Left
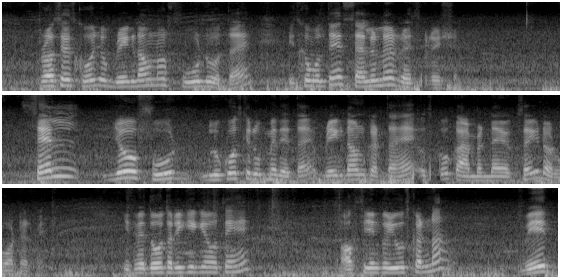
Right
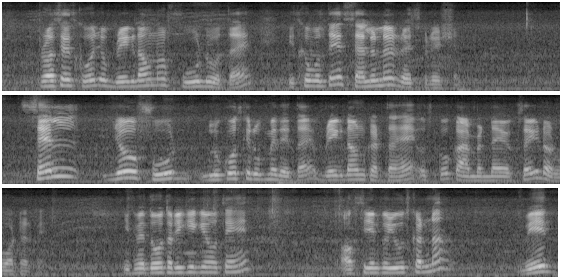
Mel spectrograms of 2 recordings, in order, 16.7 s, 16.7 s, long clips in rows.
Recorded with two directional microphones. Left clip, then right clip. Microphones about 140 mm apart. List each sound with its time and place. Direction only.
0.3 s speech: 15° left (ahead or behind)
1.5 s speech: 5° left (ahead or behind)
2.1 s speech: 15° left (ahead or behind)
5.9 s speech: 15° left (ahead or behind)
